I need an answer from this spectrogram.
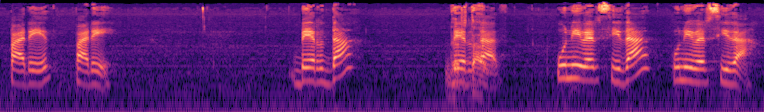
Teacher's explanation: la d al final de la palabra de forma relajada y debilitada pero ello puede hacer que llegue a perderse pared pared verdad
